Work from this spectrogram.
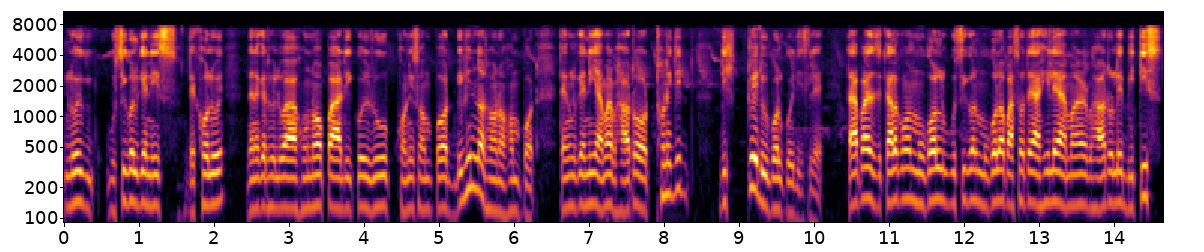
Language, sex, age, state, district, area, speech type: Assamese, male, 30-45, Assam, Sivasagar, urban, spontaneous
